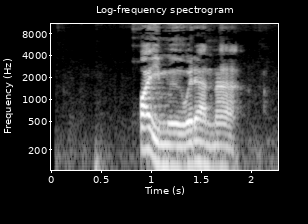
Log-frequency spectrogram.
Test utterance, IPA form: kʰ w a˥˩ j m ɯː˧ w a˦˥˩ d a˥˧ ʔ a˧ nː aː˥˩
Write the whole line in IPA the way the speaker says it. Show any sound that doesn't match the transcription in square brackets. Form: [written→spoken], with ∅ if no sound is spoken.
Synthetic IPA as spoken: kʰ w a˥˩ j m ɯː˧ w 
